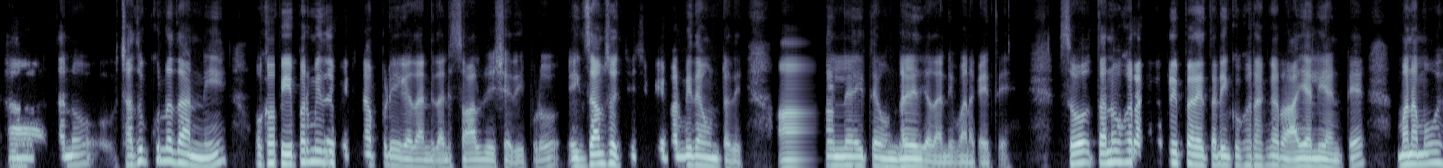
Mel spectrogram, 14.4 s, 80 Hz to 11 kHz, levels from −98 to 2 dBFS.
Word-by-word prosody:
ఆహ్, 110 -1 0 0.2
తను 125 +2 +1 0.5
చదువుకున్న 180 +7 -1
దాన్ని 120 -5 +3 0.5
ఒక - - -11 0.2
పేపర్ 145 +4 +4
మీద 165 -1 +1
పెట్టినప్పుడే 135 -3 -5
కదండీ, 100 -1 -2
దాన్ని 95 0 -6
సాల్వ్ 100 0 -1
చేసేది. 85 -2 -5
ఇప్పుడు 95 - -8 0.3
ఎగ్జామ్స్ 145 +8 +3
వచ్చేసి 235 - -9
పేపర్ 125 - -1
మీదే 130 -1 +3
ఉంటది. 90 -5 -3 0.5
ఆన్‌లైన్‌లో 100 +5 0
అయితే 120 0 -1
ఉండదు 105 +1 +4
కదండీ 80 -2 -3
మనకైతే. 80 -1 -7 0.6
సో, - - 0 0.3
తను 155 +2 +5
ఒక 165 - 0
రకంగా 155 - -5
ప్రిపేర్ 150 -3 +3
అవుతాడు. 130 +1 0
ఇంకొక 125 0 -5
రకంగా 125 +1 -1
రాయాలి 110 +1 +4
అంటే 90 -3 -4 0.5
మనము 140 +1 +4
120 Hz, 140 wpm, -24 LUFS, 100-140 Hz, 0.6 s, తను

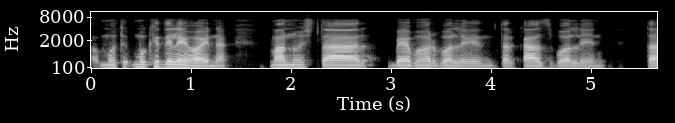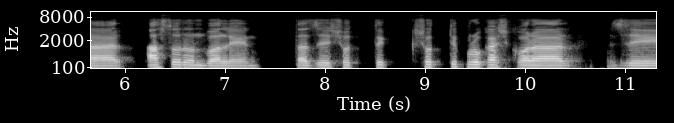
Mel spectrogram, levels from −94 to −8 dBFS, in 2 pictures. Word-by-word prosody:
মুথে, 135 +2 -2
মুখে 150 +2 +1
দিলেই 145 -4 +6
হয় 110 -1 +4
না। 110 - -1 0.5
মানুষ 135 +1 +2 0.2
তার 130 -1 +6 0.4
ব্যবহার 125 -1 +1
বলেন, 115 -1 -2 0.2
তার 115 0 -3
কাজ 115 0 +3 0.2
বলেন, 115 0 -3 0.5
তার 115 -1 +3 0.4
আচরণ 135 -1 -1
বলেন, 115 -1 +1 0.5
তার 125 - +1
যে, 130 - 0 0.2
সত্যি, 135 +1 -5 0.4
সত্যি 150 +1 -2
প্রকাশ 140 -1 +2 0.2
করার 125 -1 +5 0.6
যে, 125 -1 0
125 Hz, 115 wpm, -25 LUFS, 115-135 Hz, 0.6 s, দিলেই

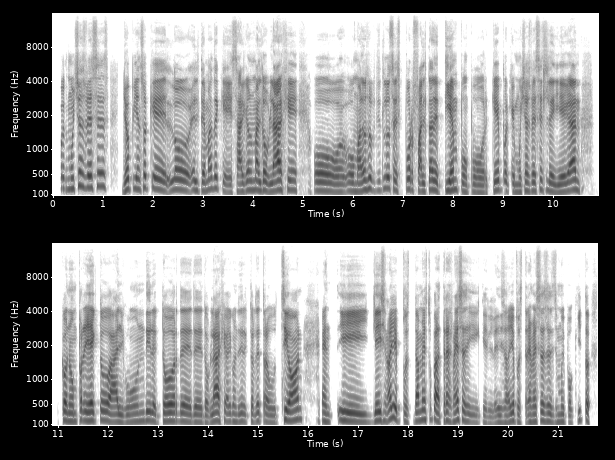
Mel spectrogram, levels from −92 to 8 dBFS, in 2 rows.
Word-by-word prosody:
Pues, 220 -1 -5
muchas 225 +5 -2
veces 250 +2 0 0.3
yo 200 +5 +1
pienso 220 +2 -2
que 205 -7 +2
lo 190 -3 0
el 180 -1 -3
tema 175 +5 -2
de 225 0 0
que 150 -6 -4
salga 160 +5 -1
un 185 - -5
mal 185 -2 +2
doblaje, 180 +2 +4 0.3
o 165 -4 0
o 165 0 -2
malos 165 +4 0
subtítulos 210 +1 -3
es 175 - -2
por 205 -3 -3
falta 160 +5 +1
de 180 -3 +3
tiempo, 175 0 +2
¿por 145 -2 -5
qué?, 180 +2 +1
porque 175 -4 -5
muchas 155 +3 -3
veces 170 +3 -3
le 165 -4 0
llegan 170 +6 +4 0.5
con 180 -2 +3
un 160 0 -2
proyecto 175 0 +4
a 150 -1 +4
algún 150 +3 -3
director 165 0 +1
de 160 -2 0
de 145 -1 -2
doblaje, 160 +5 +1
algún 155 -1 -5
director 155 0 -7
de 165 +2 -4
traducción, 175 +7 +1 0.4
en 155 -5 -3
y, 160 -5 +3
le 170 - +3
dicen: 175 -1 +2
"Oye, 215 +1 +5
pues, 150 -7 -9
dame 170 +4 +1
esto 190 - -5
para 210 - +4
3 165 -2 0
meses", 180 -1 +1
y 145 -3 -9
que 135 -1 -11
le 125 +1 -11
dicen: 140 0 -6
"Oye, 155 +5 0
pues 145 -5 -8
3 150 - -2
meses 155 +2 -2
es 150 -3 -5
muy 150 0 -6
poquito". 140 +8 -5
170 Hz, 180 wpm, -25 LUFS, 150-185 Hz, 0.5 s, Oye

